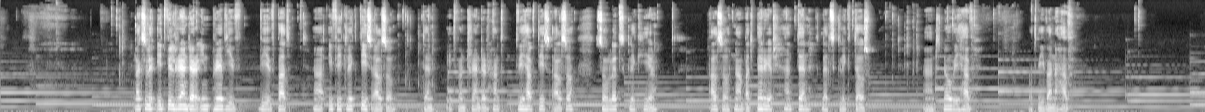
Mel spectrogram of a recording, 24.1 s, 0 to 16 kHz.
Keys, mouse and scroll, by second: 2.6-9.7 drag, 3.0-7.1 middle drag, 3.0 shift+z, 7.1 ctrl+s, 7.6-15.8 middle drag, 9.7-15.8 right drag, 15.8-24.1 drag, 15.8 KP_Decimal, 17.6-20.8 middle drag, 19.5 ctrl+s, 19.5 shift+z.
